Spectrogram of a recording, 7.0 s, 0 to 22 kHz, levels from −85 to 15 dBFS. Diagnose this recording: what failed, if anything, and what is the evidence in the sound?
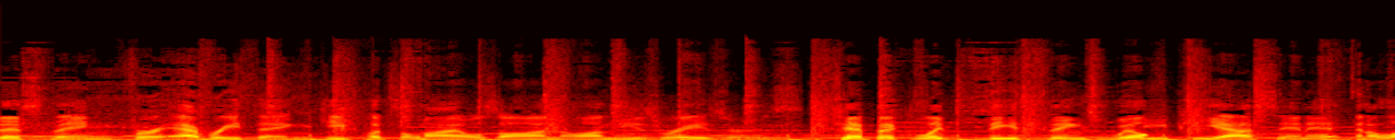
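The audio jumps forward abruptly at 0.38, 2.05, 4.65, 5.67 and 6.74 s. The skips are roughly 50, 300, 300, 500 and 200 ms. This is compressed frames skipped, a codec or storage failure. Whole 46.4 ms frames were missing or rejected as damaged by the decoder, so playback leapt ahead by whole-frame multiples.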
